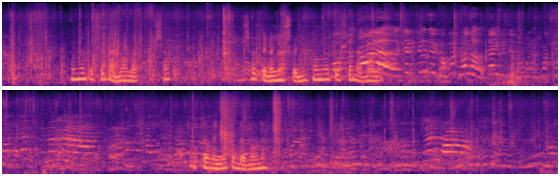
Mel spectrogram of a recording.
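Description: Adults talk nearby outdoors in casual voices.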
